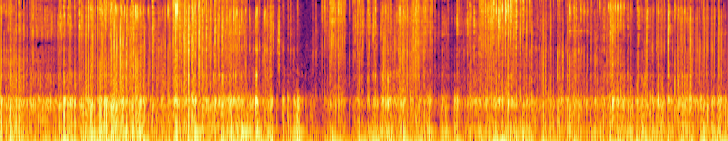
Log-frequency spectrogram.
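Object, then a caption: Metal mesh microphone grille. Long decorated acrylic nails from both hands scratch the bare, hollow metal mesh dome grille of a Blue Yeti-style USB microphone with a decorated pink body. The result is a continuous, dense, low rumbling scrape heavy in the bass, with faint bright scratchy hiss flickering over it at a fairly steady level. Some faint background noise from neighbours may also be present.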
